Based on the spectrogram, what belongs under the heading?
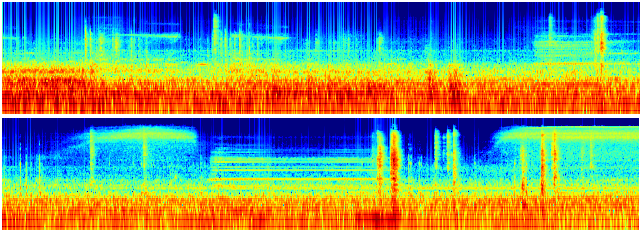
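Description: Cab of a Stadler GTW train creeping through station trackwork: a steady low rumble with scattered clicks and knocks from the wheels, two spells of high pitched squeal, and two bursts of air hiss, the second near the end as the train draws up to a stop.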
